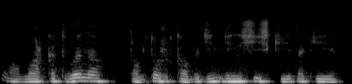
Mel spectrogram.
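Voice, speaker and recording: A man giving an unscripted philosophy lecture, halting and full of hesitations and fillers, on a dull lo-fi recording. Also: medium pitch, steady tone, warm tone, breathy edge.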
